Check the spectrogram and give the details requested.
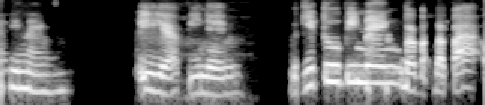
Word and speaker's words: Penang: atau gimana Ya tulisannya Tulisannya Penang tulisannya Penang bacanya Pineng Iya Pineng begitu Pineng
